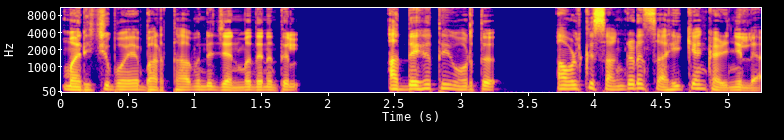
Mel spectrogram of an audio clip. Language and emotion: Malayalam, sad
